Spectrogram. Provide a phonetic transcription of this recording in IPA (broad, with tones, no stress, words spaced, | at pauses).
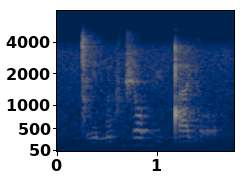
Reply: ɡ͡ǀe˨˩mə̃˧˥xʷ d͡ʒɔ˥by˨˩ǃa˧˥ jɔ̰˨˩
